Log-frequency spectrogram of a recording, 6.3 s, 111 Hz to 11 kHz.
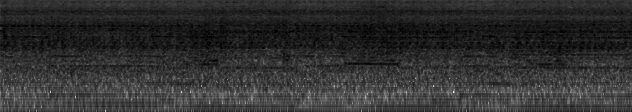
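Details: Kubota L3240 tractor with pre-emissions 32 hp diesel, 94 hours, gear drive with mechanical shuttle, idling with a steady, deep diesel rumble and no knocks, misses or rattles; healthy engine.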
